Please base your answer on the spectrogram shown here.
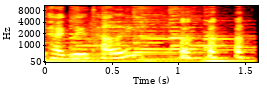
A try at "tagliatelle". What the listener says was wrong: The G is silent. The G is silent G.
